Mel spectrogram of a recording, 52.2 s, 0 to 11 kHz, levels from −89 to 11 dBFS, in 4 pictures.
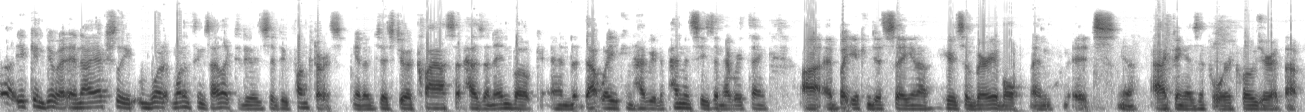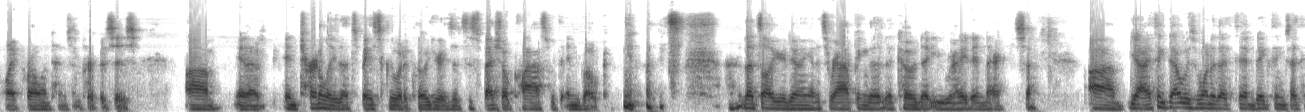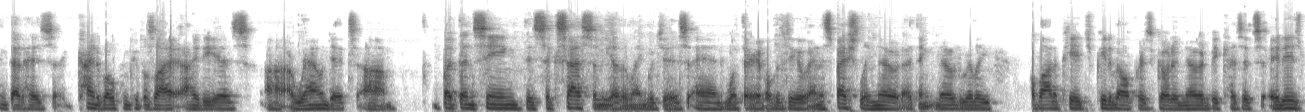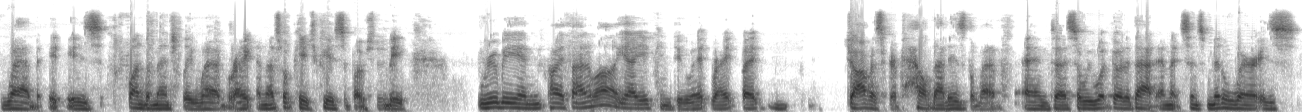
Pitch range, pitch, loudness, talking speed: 95-115 Hz, 105 Hz, -16 LUFS, 235 wpm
